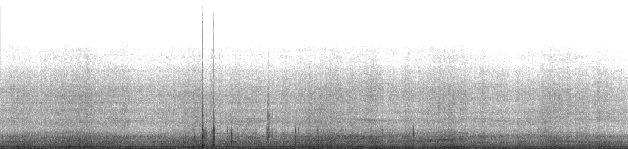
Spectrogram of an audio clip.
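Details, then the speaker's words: DSM on Haltech ECU after fitting The Harness Shop K-series coil-on-plug kit, no tune adjustment: catches and settles into steady, even idle with no misfire or stumble, a couple of faint early clicks; normal idle. "She should turn on just like the other one did, without any adjustment to the tune. There you go. You fire it up."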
